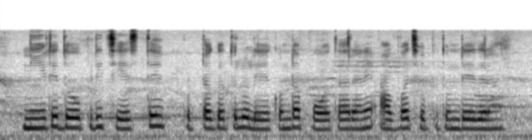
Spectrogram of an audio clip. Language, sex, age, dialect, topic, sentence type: Telugu, female, 60-100, Utterandhra, agriculture, statement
